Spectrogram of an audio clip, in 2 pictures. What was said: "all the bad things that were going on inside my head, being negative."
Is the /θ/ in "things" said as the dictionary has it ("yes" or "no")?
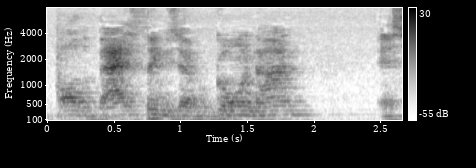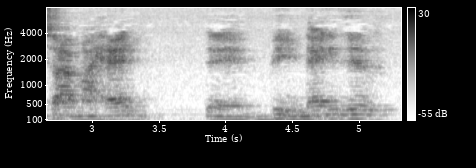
yes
